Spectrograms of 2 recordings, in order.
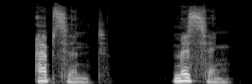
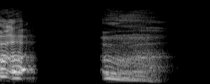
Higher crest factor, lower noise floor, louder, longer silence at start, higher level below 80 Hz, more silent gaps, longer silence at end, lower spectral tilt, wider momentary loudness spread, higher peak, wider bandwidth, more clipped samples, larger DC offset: second, 16 dB vs 22 dB; second, -85 dBFS vs under -90 dBFS; first, -15 LUFS vs -23 LUFS; first, 0.35 s vs 0 s; first, -46 dBFS vs -84 dBFS; second, none vs 0.75-0.83 s; second, 0.25 s vs 0.5 s; first, -5 dB/octave vs -2.5 dB/octave; second, 16 LU vs 22 LU; about the same, 0 dBFS vs 0 dBFS; first, 17 kHz vs 15 kHz; neither; neither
